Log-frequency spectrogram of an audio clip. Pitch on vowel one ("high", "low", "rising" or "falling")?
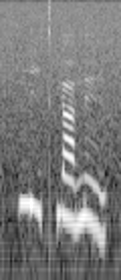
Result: falling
